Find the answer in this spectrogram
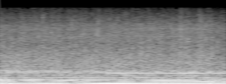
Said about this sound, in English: It's raining in the barrio.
